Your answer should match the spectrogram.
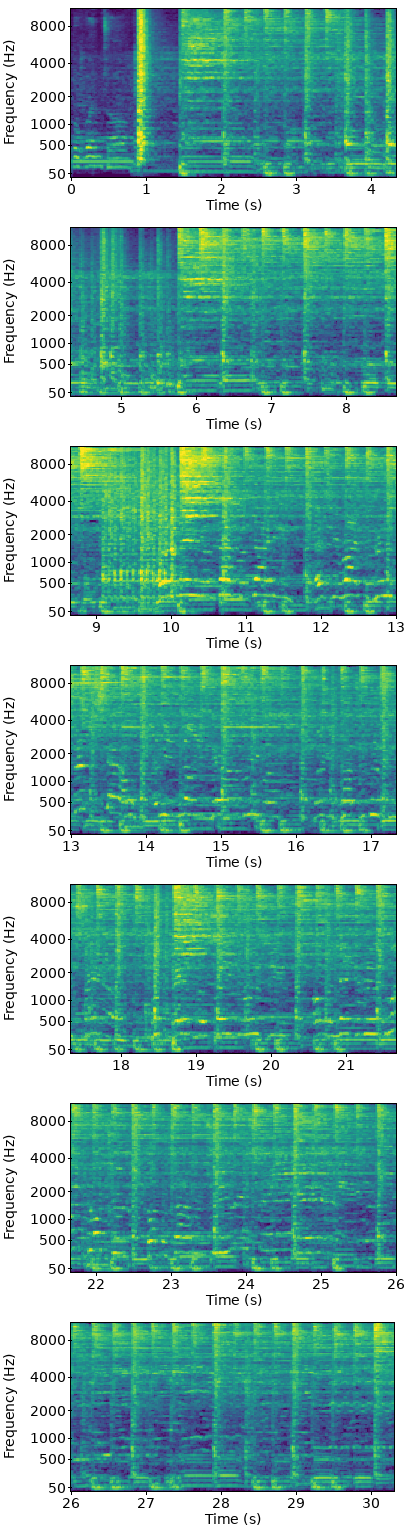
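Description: Live rock band playing an instrumental passage on electric guitar, bass guitar and drum kit. A held chord breaks off at a sharp drum hit about a second in, then the full band plays on over a steady drum beat.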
